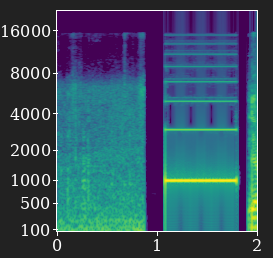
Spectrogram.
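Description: A single steady, high-pitched beep about three-quarters of a second long, edited in with dead silence just before and after it: a censor bleep. Before it, faint street background.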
